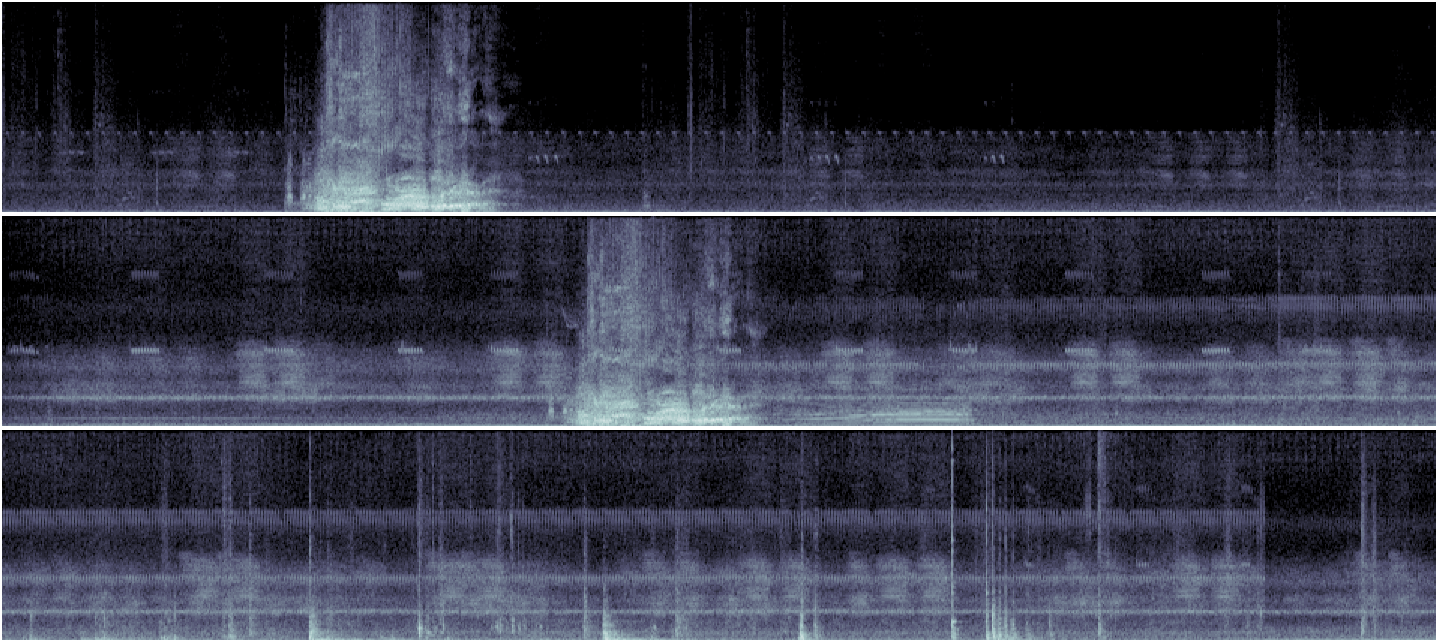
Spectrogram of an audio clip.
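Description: Sound-designed night-forest soundtrack: steady high chirring of night insects over a low drone, broken by two loud rushing swells, one a couple of seconds in and one about halfway through. In the second half come a few sharp snaps.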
